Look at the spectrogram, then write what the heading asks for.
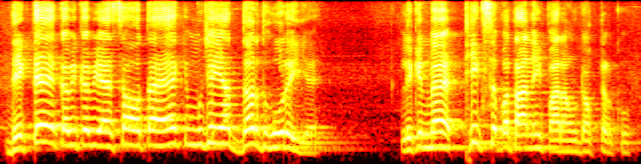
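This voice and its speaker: A man's voice: sits high, normal speed, darkish tone. A man teaching an exam-prep class, explaining points with questions and everyday examples.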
